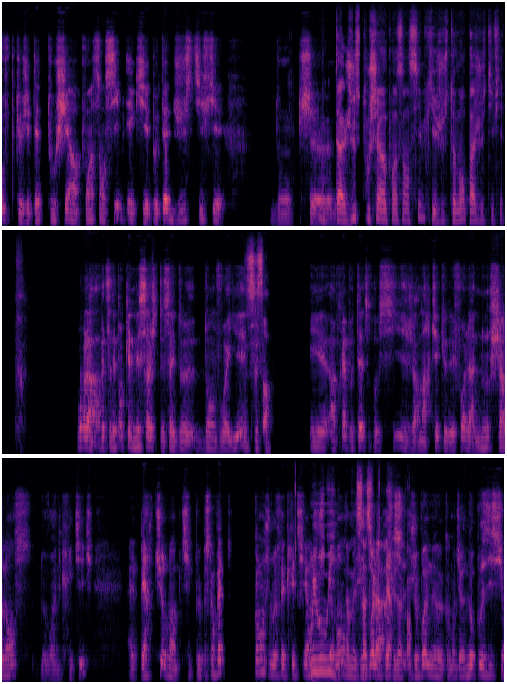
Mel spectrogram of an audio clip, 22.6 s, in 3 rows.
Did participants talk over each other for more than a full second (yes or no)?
yes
